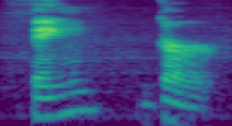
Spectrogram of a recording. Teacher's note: So we hear an NG sound that associates with the N, and we hear the G sound that associates with that G.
